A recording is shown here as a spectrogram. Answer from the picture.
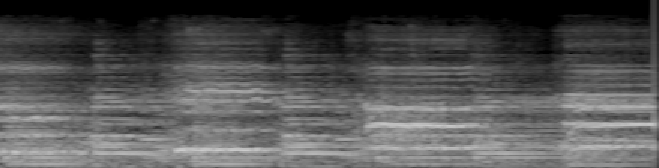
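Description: A group of voices singing a slow gospel-style song together, holding each note for about a second before moving to the next.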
